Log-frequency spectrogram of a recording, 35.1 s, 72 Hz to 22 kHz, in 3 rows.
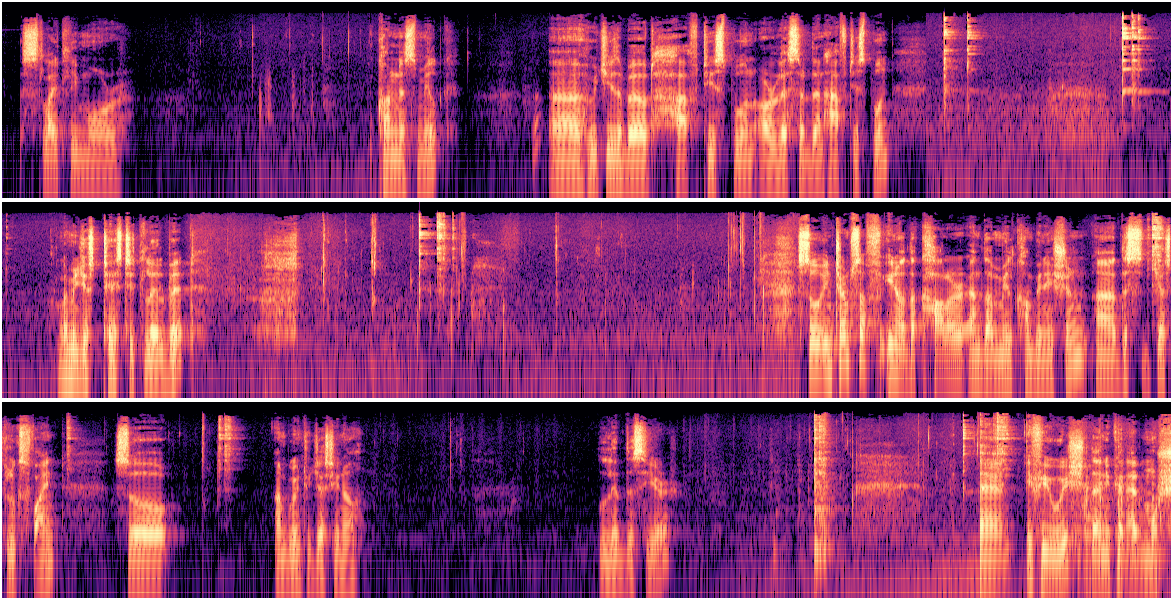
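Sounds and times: metal spoon clinking glass cup: 0:11.2 - 0:11.8.

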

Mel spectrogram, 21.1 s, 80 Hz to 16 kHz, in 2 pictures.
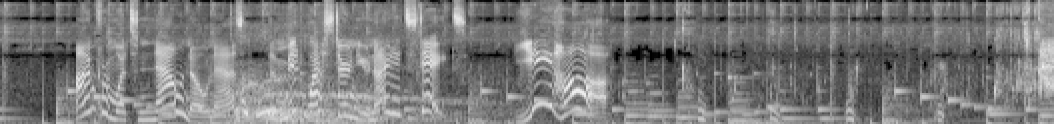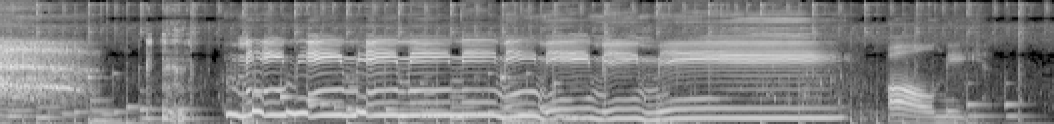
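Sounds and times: cartoon background music: 0:00.7 - 0:20.9
cartoon dinosaur voice roaring: 0:02.1 - 0:06.1.

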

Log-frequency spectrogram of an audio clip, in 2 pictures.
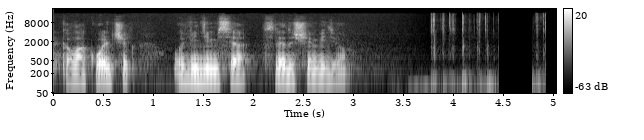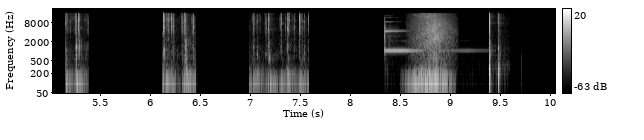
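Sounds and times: bell-like ding: 0:08.4 - 0:09.4
whoosh: 0:08.6 - 0:09.1.

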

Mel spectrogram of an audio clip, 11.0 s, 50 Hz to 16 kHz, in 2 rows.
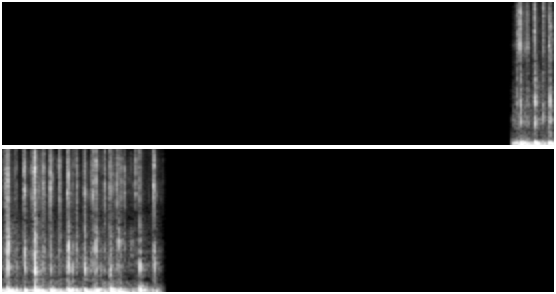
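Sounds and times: keyboard typing clicks: 0:05.1 - 0:07.2.

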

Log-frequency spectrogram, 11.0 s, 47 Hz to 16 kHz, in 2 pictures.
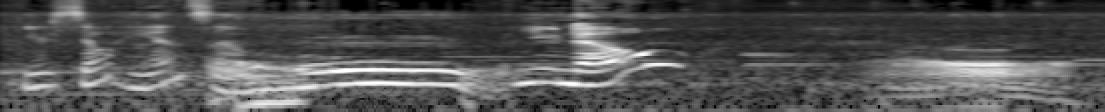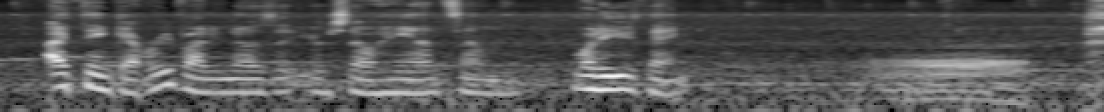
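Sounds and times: dog grumbling vocalisation: 0:01.0 - 0:02.6, 0:04.4 - 0:05.4, 0:09.8 - 0:10.8.

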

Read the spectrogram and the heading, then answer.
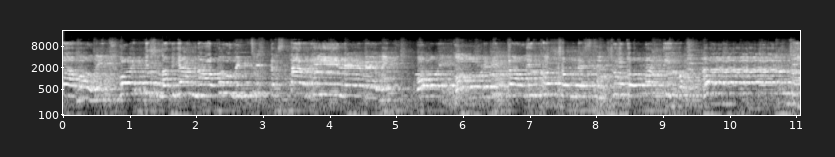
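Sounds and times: folk band playing: 0:00.0 - 0:11.0
woman singing folk song: 0:00.0 - 0:11.0.

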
